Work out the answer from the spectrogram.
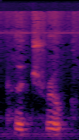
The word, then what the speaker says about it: Patroclus: It gave a pronunciation of the name. I really needed that. Patroclus.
